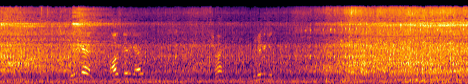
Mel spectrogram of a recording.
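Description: An off-road vehicle idles steadily at night on rough terrain, its low engine rumble continuous beneath voices talking nearby throughout.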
